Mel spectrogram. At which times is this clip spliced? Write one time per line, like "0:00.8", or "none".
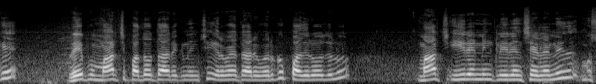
none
